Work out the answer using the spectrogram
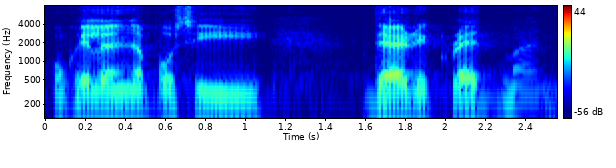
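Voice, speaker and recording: A man's voice: mid-range voice, measured pace, clean tone. A Filipino pastor preaching energetically, calling out to his congregation and switching freely between Tagalog and English. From Philippines. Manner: energetic preaching with repeated call-outs to the congregation. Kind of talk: sermon. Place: church.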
